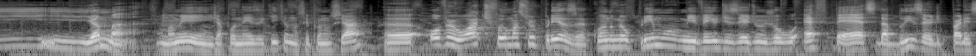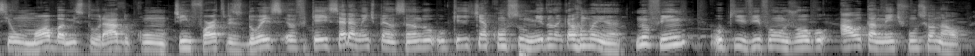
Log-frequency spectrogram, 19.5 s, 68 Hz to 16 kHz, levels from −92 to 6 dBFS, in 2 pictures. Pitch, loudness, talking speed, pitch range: 155 Hz, -20 LUFS, 180 wpm, 135-180 Hz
